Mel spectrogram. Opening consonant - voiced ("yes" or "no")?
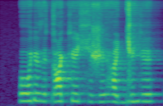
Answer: yes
